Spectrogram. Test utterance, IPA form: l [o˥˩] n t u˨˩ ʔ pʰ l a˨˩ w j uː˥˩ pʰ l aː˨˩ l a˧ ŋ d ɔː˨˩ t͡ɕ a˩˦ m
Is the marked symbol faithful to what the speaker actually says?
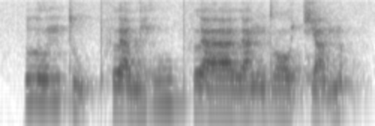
yes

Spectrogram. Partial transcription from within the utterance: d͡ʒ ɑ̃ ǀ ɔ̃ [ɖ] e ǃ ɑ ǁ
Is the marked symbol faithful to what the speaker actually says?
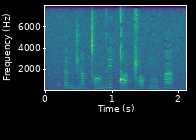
no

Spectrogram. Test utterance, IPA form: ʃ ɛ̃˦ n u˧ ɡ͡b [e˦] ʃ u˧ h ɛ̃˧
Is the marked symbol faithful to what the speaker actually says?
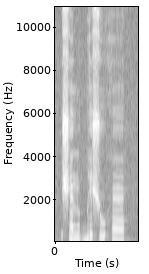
yes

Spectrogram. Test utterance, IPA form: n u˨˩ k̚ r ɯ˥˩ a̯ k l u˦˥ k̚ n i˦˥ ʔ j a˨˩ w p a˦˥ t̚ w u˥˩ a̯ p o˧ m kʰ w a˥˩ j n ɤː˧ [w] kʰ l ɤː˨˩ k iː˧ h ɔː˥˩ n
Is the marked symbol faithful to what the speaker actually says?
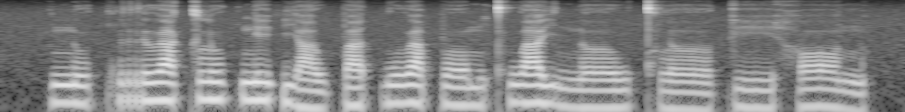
yes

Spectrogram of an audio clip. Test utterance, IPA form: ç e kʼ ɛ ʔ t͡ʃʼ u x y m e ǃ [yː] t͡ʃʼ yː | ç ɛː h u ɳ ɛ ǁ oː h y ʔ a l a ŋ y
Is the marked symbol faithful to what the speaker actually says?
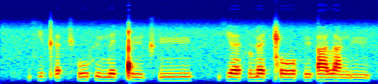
yes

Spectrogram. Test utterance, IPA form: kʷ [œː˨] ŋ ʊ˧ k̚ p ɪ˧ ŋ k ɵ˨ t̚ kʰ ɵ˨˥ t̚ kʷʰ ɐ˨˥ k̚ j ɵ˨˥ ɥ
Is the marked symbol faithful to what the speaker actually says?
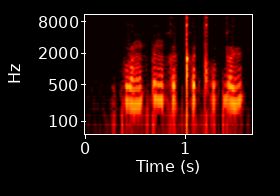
no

